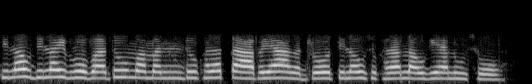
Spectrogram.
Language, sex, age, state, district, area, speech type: Manipuri, female, 30-45, Manipur, Tengnoupal, rural, conversation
